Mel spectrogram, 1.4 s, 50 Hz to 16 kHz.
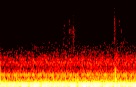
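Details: Gen 1 Toyota Tacoma 3.4L V6 (5VZ-FE), the day after replacing the idle air control valve to cure surging and stalling: steady low rumble with even pulses and no hunting. Idle now rock steady.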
